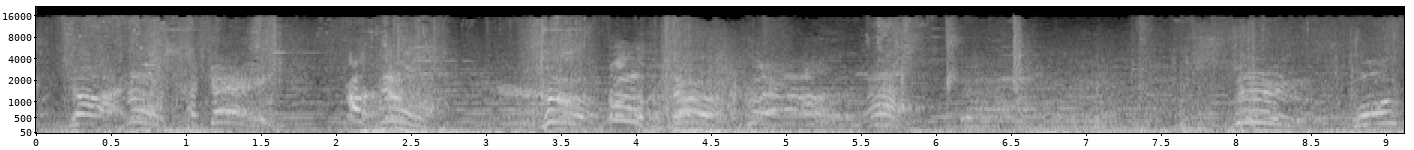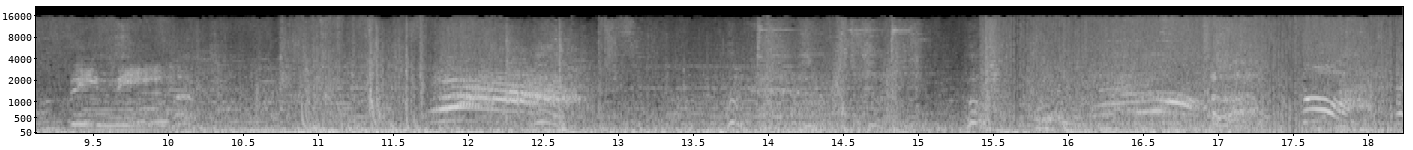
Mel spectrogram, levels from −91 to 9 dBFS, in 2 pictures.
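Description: From 15.41 s to the end at 18.24 s, the audio turns grainy, with error at roughly 10 dB below the signal that tracks it. The likely cause is low bit depth without dither, rounded to 4 bits. A waveform shows coarse stepped levels, and a spectrogram shows broadband noise following the signal.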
